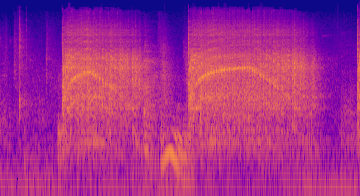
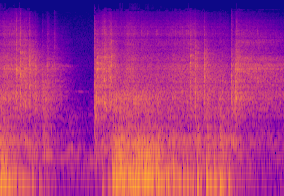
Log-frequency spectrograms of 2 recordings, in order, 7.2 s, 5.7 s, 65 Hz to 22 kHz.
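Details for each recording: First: 1985 Honda Rebel, about 2000 miles, on its first start after 17 years stored, boosted from a booster pack after a stuck engine was freed: three bursts of fast starter whirring with no firing. Cranks but won't start, with spark present; cause unconfirmed. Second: 1985 Honda Rebel with 2000 miles, first start after 17 years stored: on choke, after a short crank it catches and settles into an uneven but running choked idle, a sound start.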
